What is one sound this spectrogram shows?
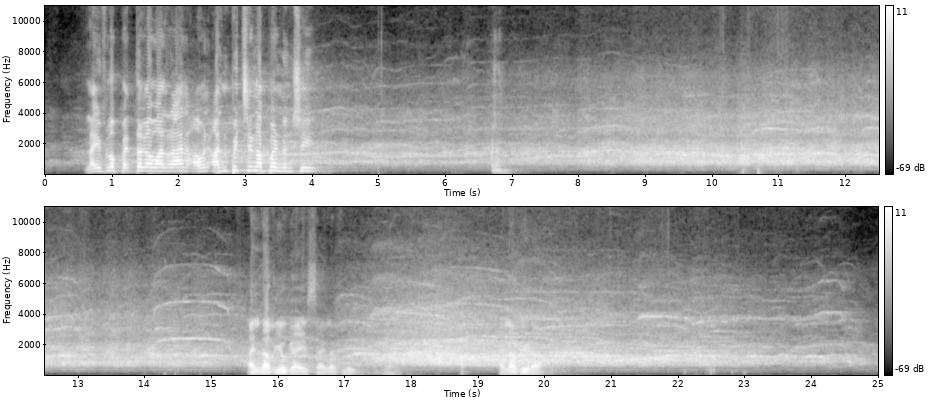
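A large crowd cheers and screams.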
